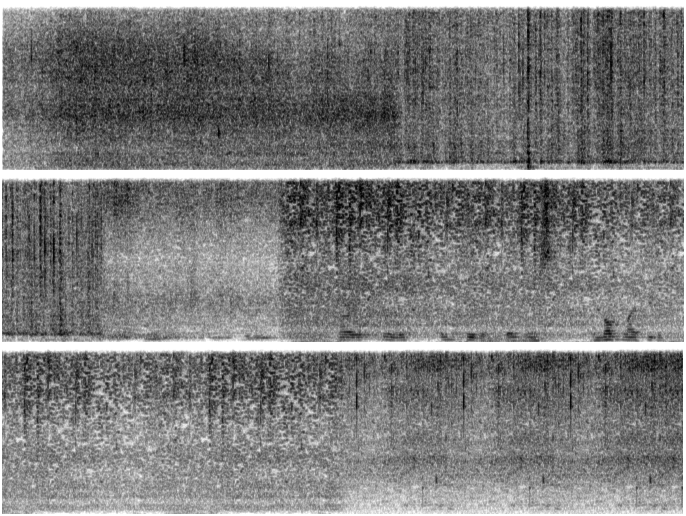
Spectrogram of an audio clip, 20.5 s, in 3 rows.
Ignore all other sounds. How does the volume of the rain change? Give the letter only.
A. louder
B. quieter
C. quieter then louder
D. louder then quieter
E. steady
B.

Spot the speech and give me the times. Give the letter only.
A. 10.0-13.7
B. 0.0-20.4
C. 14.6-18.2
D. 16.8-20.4
A.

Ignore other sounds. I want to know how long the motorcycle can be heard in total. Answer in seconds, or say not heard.
not heard.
